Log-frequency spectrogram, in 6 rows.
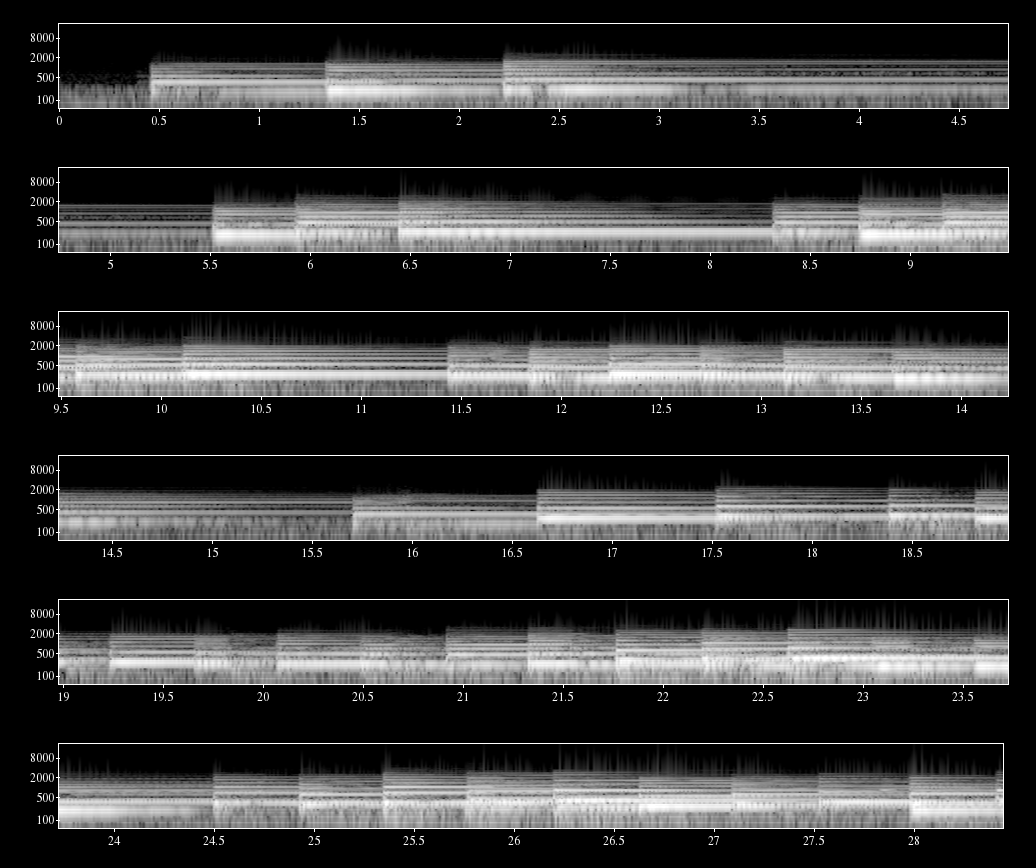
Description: Prelude & Fugue in F-Sharp Minor, BWV 859 II. Fugue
